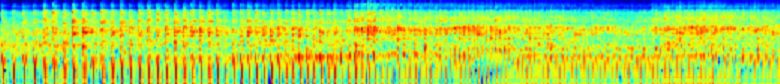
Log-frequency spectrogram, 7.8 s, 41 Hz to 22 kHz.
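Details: Jacobsen Chief 1200 tractor, cast-iron Kohler 301 single, after sitting about 3 years; aftermarket Chinese carburetor adjusted. Steady thumping at about eleven beats a second, then settles into an even idle with no misses. Normal, healthy idle.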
